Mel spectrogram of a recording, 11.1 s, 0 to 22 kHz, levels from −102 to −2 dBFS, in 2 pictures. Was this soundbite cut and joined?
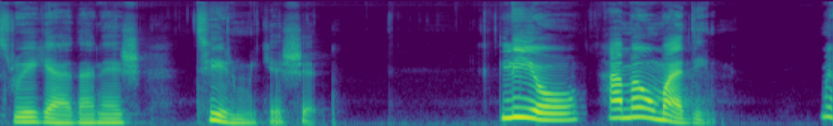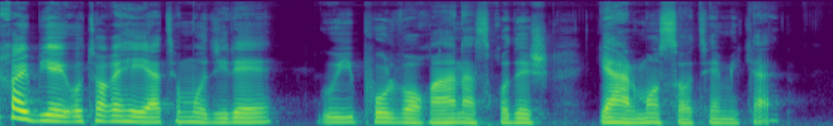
yes; 2 cuts; at 3.9 s, 7.6 s

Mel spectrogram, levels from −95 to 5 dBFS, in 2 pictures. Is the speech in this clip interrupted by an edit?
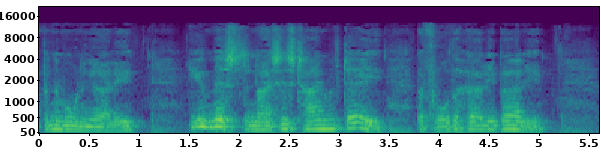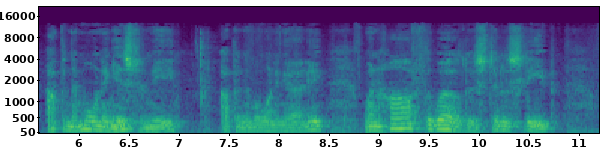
no; 0 cuts

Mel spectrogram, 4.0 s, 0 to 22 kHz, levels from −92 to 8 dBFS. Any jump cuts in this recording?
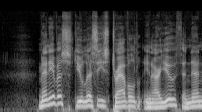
yes; 1 cut; at 1.5 s

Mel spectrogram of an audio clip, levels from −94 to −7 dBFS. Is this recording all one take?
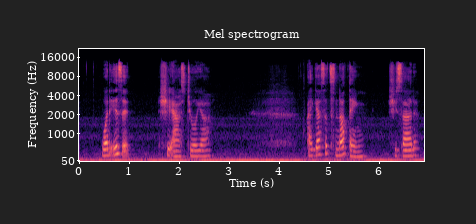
no; 1 cut; at 4.5 s

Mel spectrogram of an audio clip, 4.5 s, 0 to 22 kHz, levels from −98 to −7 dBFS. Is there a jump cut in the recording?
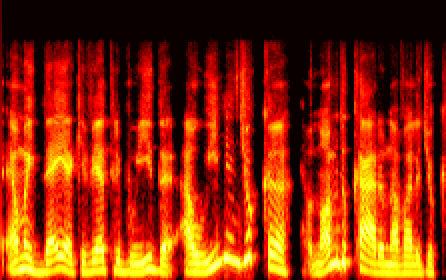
no; 0 cuts

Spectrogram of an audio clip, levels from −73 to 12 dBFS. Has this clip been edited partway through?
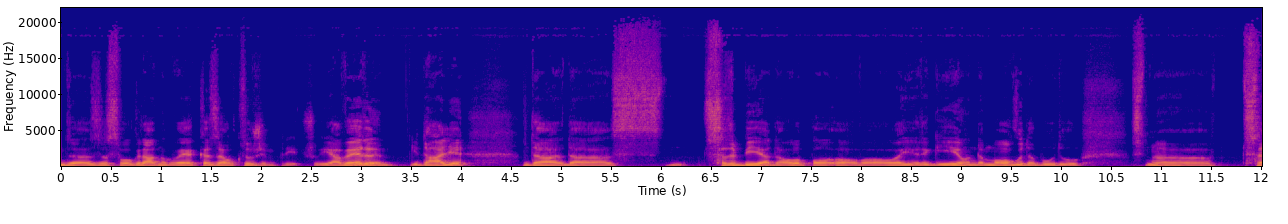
no; 0 cuts

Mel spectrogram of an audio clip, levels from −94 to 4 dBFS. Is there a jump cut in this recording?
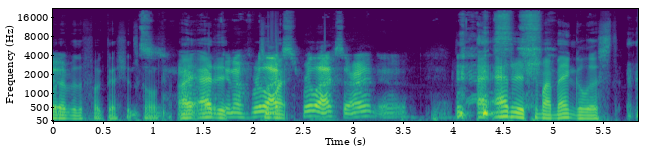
no; 0 cuts

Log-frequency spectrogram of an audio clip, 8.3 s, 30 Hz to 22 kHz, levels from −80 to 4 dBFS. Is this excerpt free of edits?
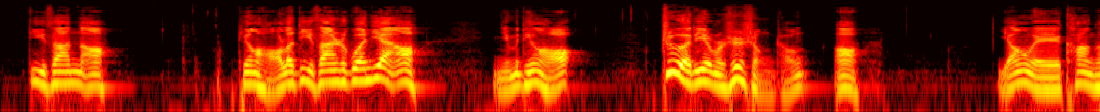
no; 1 cut; at 6.7 s

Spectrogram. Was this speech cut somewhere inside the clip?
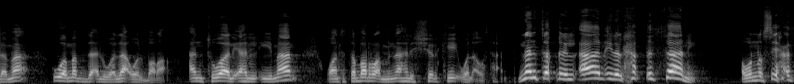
yes; 1 cut; at 5.1 s

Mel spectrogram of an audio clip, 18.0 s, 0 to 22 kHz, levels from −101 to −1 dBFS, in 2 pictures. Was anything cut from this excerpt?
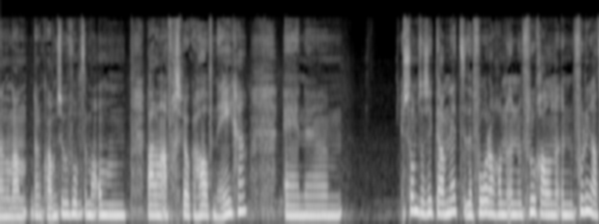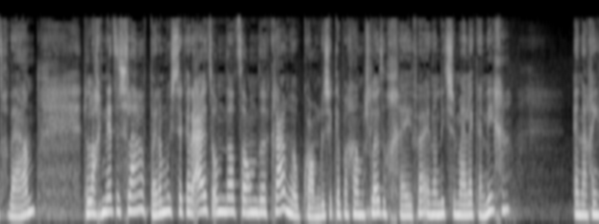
yes; 1 cut; at 6.0 s

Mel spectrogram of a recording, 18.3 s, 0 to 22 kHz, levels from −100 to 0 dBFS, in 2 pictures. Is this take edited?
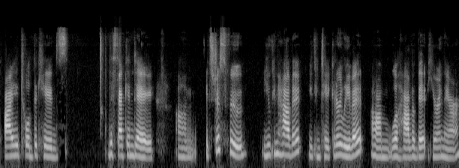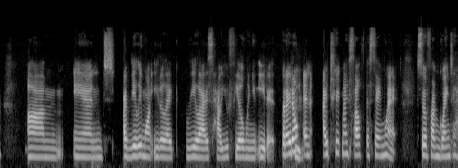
yes; 2 cuts; at 11.5 s, 15.2 s

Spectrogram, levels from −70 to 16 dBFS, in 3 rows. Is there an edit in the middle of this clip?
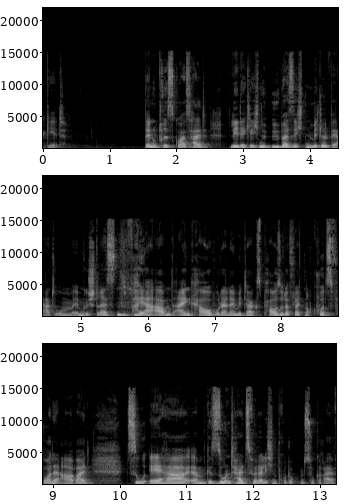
no; 0 cuts

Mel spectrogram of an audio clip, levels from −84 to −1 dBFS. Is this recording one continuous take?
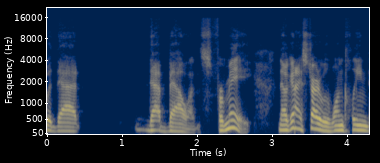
yes; 0 cuts

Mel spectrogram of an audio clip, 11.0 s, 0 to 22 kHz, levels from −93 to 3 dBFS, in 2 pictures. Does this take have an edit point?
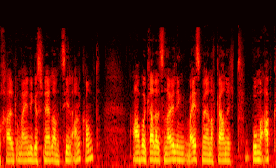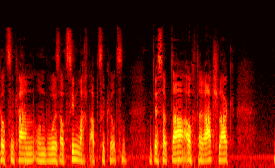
no; 0 cuts

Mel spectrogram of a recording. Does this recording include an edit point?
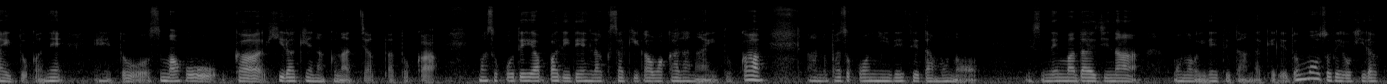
no; 0 cuts

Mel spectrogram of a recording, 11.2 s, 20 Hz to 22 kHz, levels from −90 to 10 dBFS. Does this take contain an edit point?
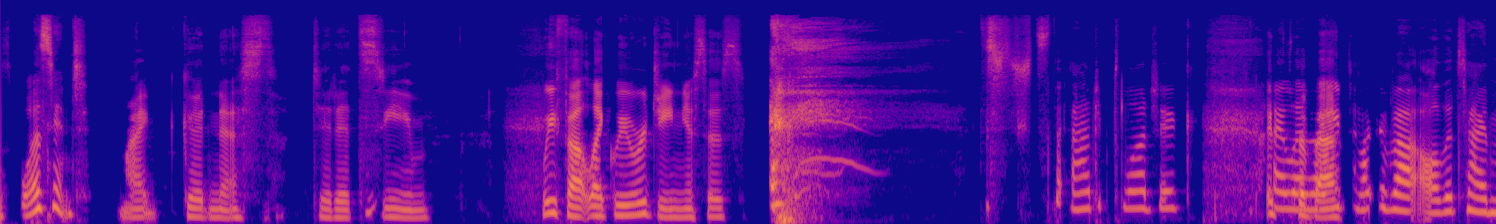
no; 0 cuts

